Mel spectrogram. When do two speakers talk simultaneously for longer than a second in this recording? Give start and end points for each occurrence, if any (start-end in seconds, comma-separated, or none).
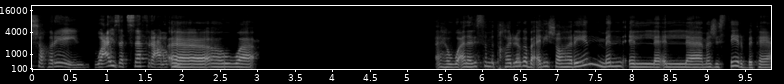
none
